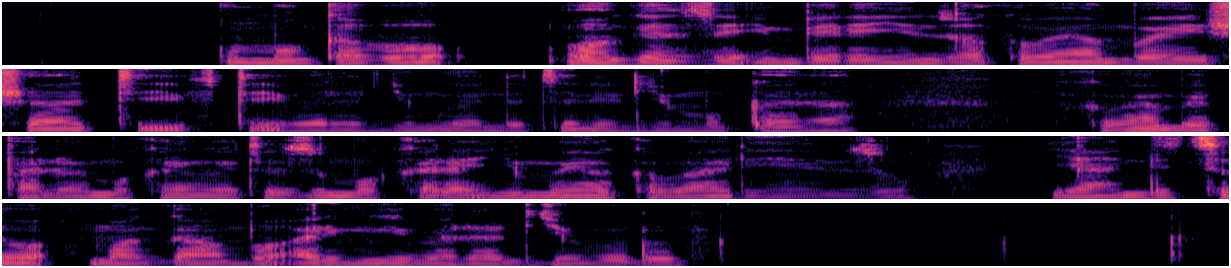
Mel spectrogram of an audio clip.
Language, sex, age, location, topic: Kinyarwanda, male, 18-24, Huye, health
